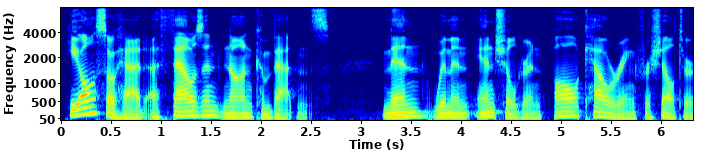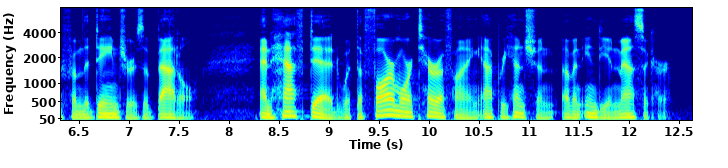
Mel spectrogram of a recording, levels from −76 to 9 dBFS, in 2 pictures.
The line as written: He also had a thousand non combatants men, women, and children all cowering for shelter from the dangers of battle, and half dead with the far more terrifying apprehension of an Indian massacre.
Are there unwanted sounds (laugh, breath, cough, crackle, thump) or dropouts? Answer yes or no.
no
